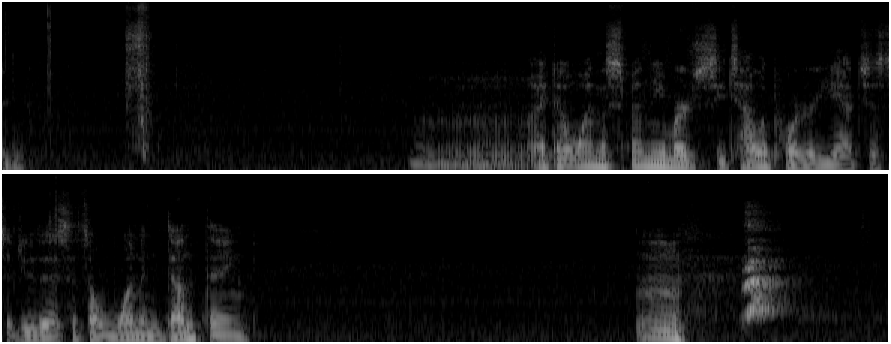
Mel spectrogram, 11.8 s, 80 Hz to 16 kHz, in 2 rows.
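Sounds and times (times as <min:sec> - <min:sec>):
speech: 0:03.6 - 0:07.7
dog barking: 0:10.8 - 0:11.3.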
